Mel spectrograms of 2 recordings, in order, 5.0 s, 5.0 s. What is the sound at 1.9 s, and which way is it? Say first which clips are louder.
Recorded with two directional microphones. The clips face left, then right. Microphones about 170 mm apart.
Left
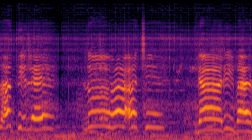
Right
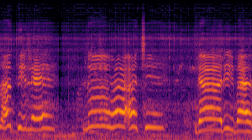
Speech: left 1 dB; 30° right (ahead or behind).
